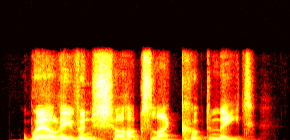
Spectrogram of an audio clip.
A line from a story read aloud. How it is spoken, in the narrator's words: said the sergeant with a chuckle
